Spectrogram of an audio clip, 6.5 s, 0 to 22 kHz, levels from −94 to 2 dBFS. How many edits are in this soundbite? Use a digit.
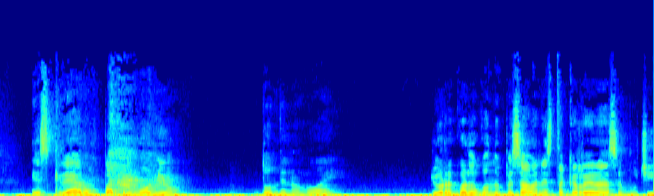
0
